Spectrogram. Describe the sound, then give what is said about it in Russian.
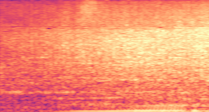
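A car drives past, its engine a steady mid-pitched hum that swells louder over about a second and a half. No voices. “Миша сидит на заднем сиденье, машина проезжает мимо Димы.”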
